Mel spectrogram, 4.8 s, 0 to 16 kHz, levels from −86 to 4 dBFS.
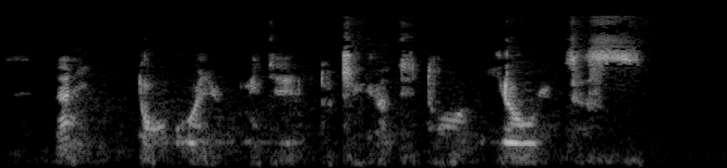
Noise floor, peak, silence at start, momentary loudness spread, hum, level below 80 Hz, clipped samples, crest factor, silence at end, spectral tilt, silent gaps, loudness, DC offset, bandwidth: -75 dBFS; -6 dBFS; 0.4 s; 15 LU; none; -86 dBFS; under 0.1%; 28 dB; 0.6 s; 0 dB/octave; none; -31 LUFS; under 0.1%; 11.5 kHz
